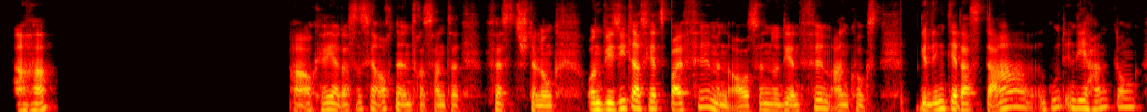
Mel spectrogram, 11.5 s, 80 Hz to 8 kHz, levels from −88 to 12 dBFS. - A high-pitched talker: No, low, 135 Hz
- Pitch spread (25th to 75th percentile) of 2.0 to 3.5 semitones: No, average, 5.0 semitones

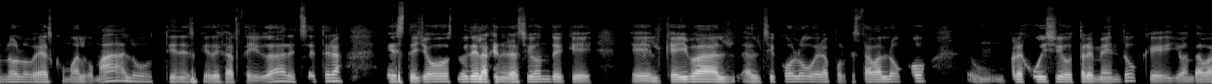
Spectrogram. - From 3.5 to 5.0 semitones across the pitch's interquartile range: No, average, 2.9 semitones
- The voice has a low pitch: Yes, low, 115 Hz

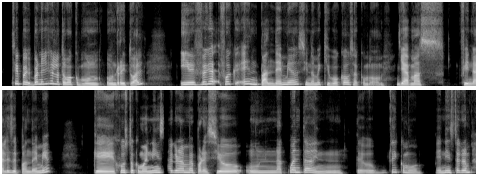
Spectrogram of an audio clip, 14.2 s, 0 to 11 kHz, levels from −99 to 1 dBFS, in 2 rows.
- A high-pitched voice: Yes, high, 215 Hz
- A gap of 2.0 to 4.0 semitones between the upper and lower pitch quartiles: No, average, 4.5 semitones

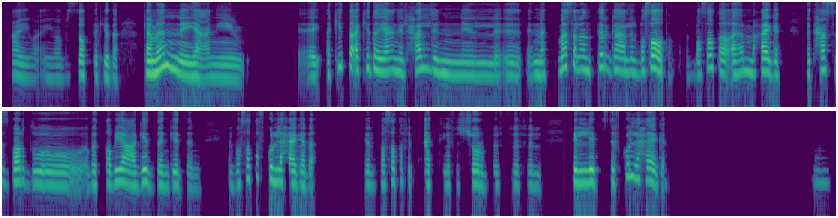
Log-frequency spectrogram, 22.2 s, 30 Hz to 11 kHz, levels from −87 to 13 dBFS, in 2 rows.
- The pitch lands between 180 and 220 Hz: Yes, high, 190 Hz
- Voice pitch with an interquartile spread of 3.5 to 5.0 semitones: Yes, average, 4.3 semitones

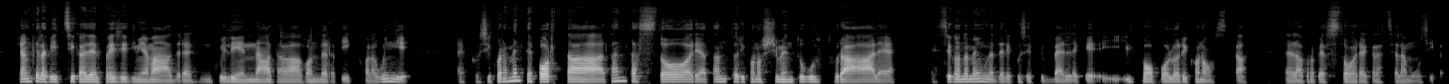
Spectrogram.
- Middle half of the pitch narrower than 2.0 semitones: No, narrow, 2.6 semitones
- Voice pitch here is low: Yes, low, 110 Hz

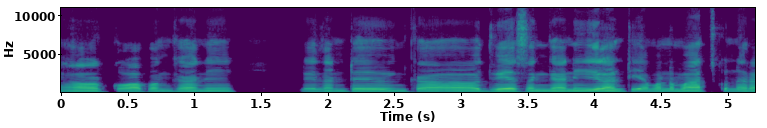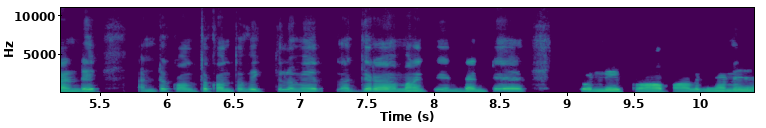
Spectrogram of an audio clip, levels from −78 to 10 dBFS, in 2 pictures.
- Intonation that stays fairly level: Yes, narrow, 2.3 semitones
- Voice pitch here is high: No, medium, 140 Hz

